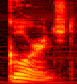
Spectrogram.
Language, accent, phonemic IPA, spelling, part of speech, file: English, US, /ɡɔːɹd͡ʒd/, gorged, adjective / verb, En-us-gorged.ogg
- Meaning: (adjective) 1. With a stomach stuffed full of food 2. With the neck collared or encircled by an object 3. Having a gorge or throat; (verb) simple past and past participle of gorge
